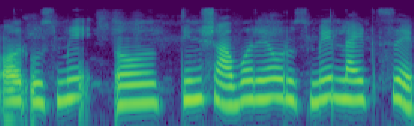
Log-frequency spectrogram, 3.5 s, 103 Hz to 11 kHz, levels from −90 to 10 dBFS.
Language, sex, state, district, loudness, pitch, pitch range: Hindi, female, Chhattisgarh, Sukma, -14 LUFS, 275 Hz, 245-285 Hz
